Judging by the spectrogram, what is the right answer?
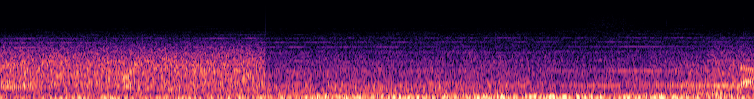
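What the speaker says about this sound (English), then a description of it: "Got an air start going for the JetBlue down here, it sounds like." An air start unit runs beside a JetBlue aircraft at an airport, making a loud, steady, broadband roar that holds constant throughout with no talk.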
